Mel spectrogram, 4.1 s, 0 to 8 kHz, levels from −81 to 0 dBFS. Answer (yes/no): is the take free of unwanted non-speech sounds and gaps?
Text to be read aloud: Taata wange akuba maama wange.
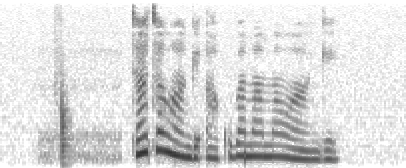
no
